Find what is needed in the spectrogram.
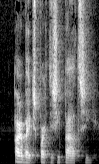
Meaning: labour participation
- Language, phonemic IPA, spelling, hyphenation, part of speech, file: Dutch, /ˈɑr.bɛi̯ts.pɑr.ti.siˌpaː.(t)si/, arbeidsparticipatie, ar‧beids‧par‧ti‧ci‧pa‧tie, noun, Nl-arbeidsparticipatie.ogg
